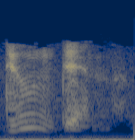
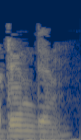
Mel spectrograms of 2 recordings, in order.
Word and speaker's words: Dunedin: Did I say it right? Is it Dunedin or Dunedin? – I think it's Dunedin.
